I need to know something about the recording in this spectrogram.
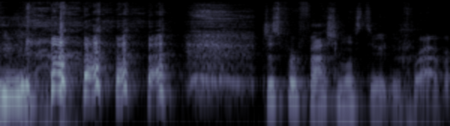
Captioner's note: laughs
